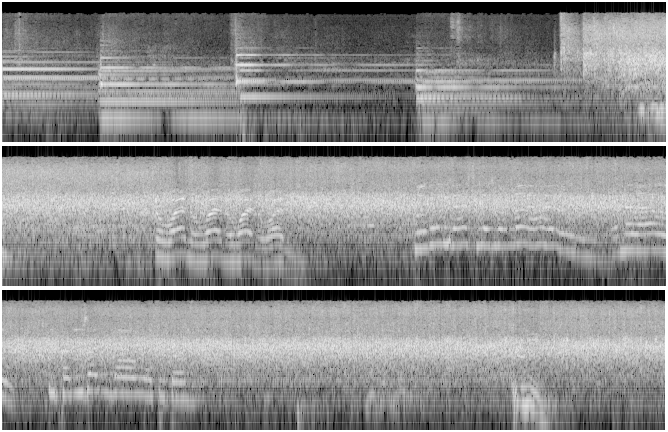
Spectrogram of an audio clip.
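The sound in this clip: A crowd bursts into loud, sustained applause and cheering, with voices shouting over the clapping. A few ringing, sustained tonal notes sound just before it.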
